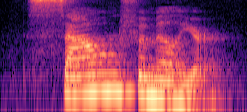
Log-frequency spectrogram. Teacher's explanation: do you notice you don't hear that strong d sound at the end of sound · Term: dropped d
